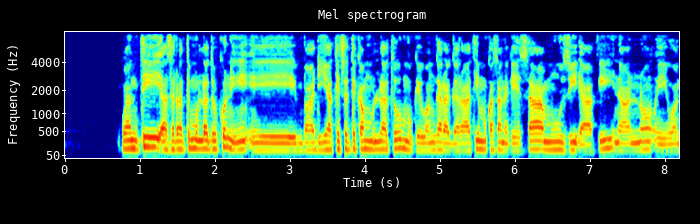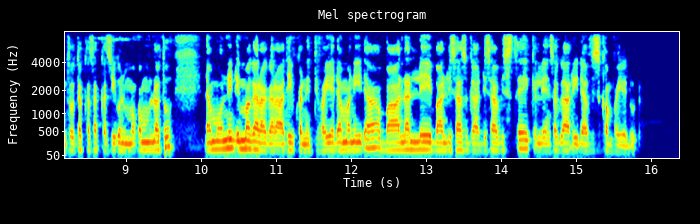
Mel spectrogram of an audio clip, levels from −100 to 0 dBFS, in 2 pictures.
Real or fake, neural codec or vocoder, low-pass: real; none; 7.2 kHz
